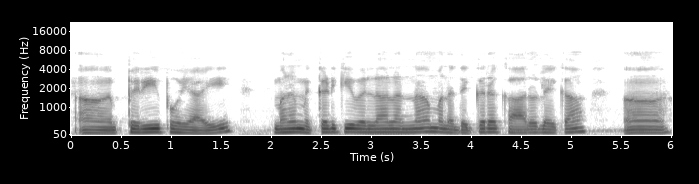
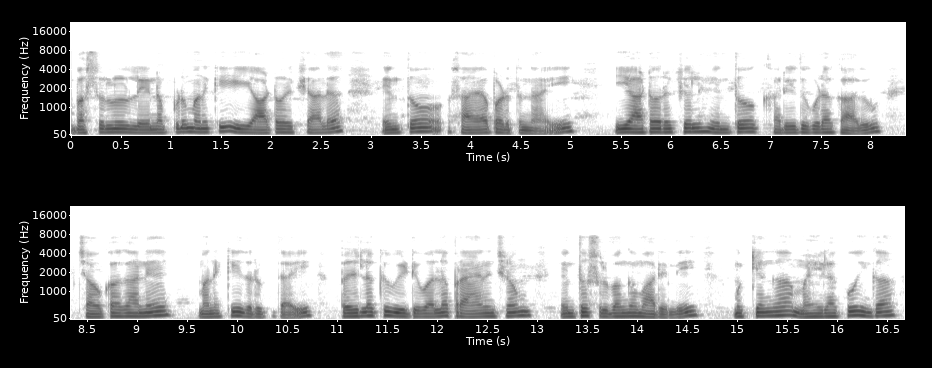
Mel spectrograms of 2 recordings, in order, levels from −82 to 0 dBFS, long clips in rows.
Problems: background conversations at intervals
